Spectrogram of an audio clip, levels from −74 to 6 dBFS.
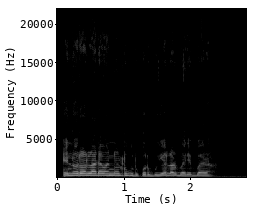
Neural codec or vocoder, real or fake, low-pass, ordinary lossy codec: none; real; none; none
